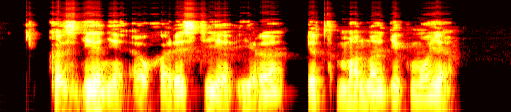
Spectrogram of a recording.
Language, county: Lithuanian, Tauragė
